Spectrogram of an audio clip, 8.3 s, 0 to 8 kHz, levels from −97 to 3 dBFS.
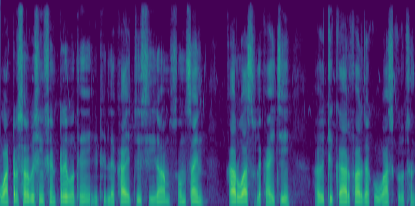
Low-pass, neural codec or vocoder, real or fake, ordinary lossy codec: none; none; real; none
